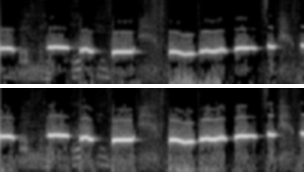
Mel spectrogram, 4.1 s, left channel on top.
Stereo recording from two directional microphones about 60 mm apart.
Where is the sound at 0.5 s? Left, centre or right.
Right.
